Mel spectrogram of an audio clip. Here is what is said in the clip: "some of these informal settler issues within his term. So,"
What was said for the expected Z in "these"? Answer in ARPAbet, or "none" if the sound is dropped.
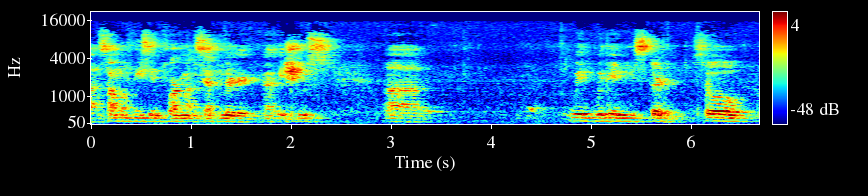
S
